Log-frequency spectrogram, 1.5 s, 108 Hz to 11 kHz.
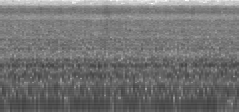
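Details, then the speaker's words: Lada Kalina 1 on petrol at the first start: a steady, slightly raised hum with no dip or hunting. The idle is noticeably high, which the owner says did not happen before. "сейчас на бензине друзья Ну холостой повышенный Это первый запуск"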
